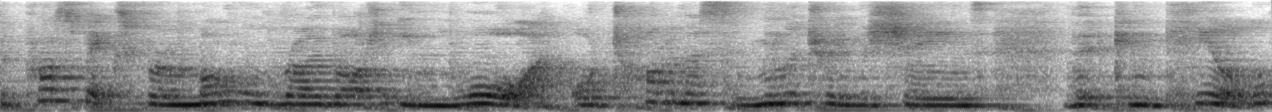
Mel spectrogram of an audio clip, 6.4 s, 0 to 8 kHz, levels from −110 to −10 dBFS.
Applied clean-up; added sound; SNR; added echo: none; none; none; reverberation time 0.6 s.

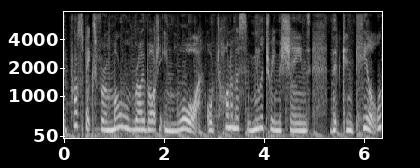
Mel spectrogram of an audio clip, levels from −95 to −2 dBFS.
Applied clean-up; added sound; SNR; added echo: none; none; none; none.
